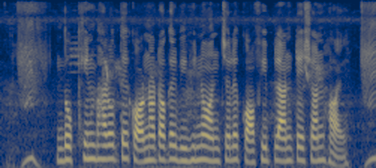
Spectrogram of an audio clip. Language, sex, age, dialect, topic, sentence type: Bengali, male, 36-40, Standard Colloquial, agriculture, statement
